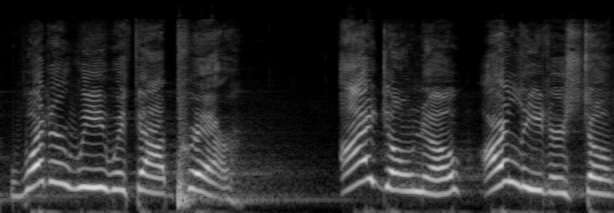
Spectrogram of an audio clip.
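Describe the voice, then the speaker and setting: At a very slow pace, a woman with a high pitch swings her pitch very widely while music plays in the background. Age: 60s. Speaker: political candidate. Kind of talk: candidate forum answer. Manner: impassioned.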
